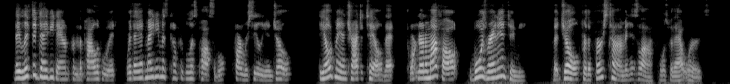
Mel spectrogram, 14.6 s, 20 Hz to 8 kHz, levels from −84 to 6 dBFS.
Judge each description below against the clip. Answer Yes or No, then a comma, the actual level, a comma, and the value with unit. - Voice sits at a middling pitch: No, high, 220 Hz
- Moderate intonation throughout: Yes, average, 4.3 semitones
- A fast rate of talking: Yes, fast, 210 wpm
